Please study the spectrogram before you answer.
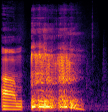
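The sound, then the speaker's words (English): Someone clears their throat: a short voiced sound, a brief pause, then a rough, raspy rumble lasting about a second that trails off into quiet. “That was a clearing of the throat.”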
